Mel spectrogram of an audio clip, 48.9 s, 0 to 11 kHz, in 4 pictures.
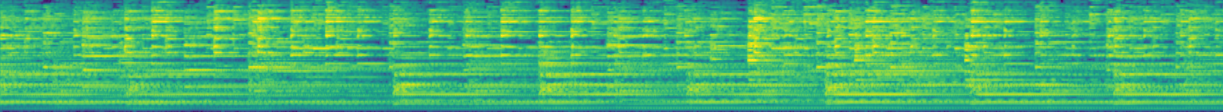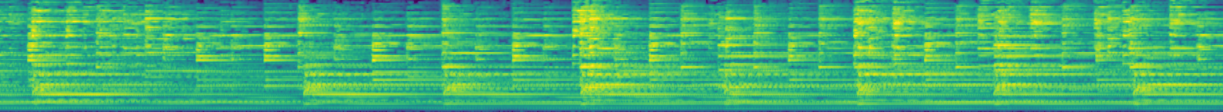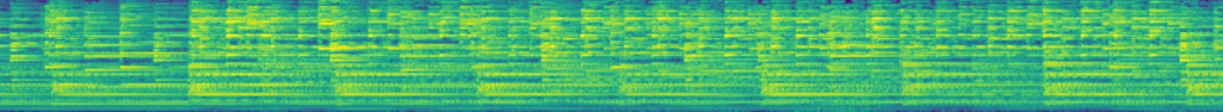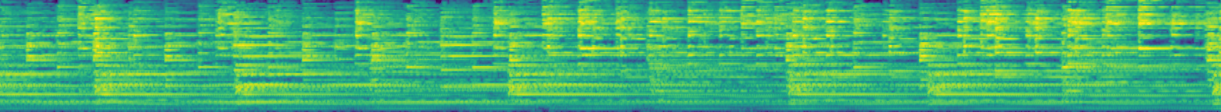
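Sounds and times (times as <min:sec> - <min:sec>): deep church bells humming: 0:00.0 - 0:48.9
smaller bells ringing patterns: 0:00.0 - 0:48.9
heavy bell strokes: 0:15.2 - 0:48.9.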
